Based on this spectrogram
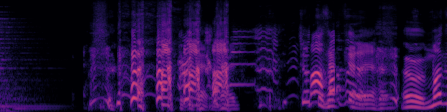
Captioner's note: laughing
